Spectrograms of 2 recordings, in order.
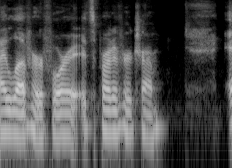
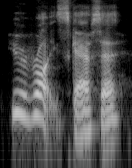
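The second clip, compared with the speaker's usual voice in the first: a feeble Liverpool accent attempt, softer; bad Scouse accent; 3 semitones higher, 8 dB quieter than usual. Answering a chat viewer in a bad Liverpool accent. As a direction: try a Scouse accent and fail. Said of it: "That was terrible".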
